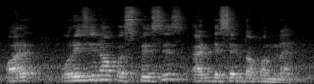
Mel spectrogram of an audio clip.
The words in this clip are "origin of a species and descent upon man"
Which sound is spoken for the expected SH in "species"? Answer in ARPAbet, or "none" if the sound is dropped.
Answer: S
